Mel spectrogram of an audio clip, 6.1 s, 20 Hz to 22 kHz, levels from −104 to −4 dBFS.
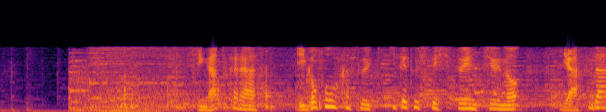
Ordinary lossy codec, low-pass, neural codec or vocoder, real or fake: AAC, 16 kbps; 7.2 kHz; none; real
